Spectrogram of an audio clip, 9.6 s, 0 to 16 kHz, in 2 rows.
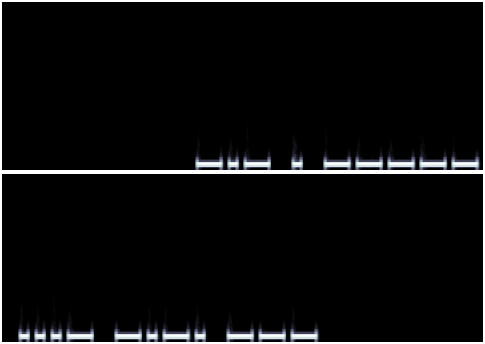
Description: Morse code, heard as a keyed tone, about 15 wpm, 700 Hz. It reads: KE0VCO
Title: USA Call Signs - 6 Characters - Repeated 2x - 15wpm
